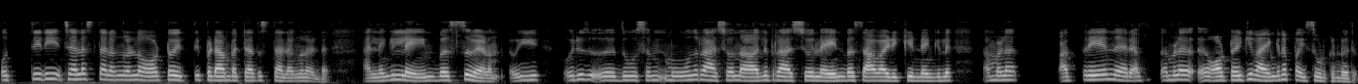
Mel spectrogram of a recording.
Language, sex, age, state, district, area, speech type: Malayalam, female, 60+, Kerala, Wayanad, rural, spontaneous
